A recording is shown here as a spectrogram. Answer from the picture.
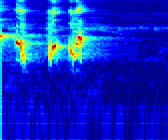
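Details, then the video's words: Cream-vented bulbul calling a mate as a lure sound: three quick, slurred, chattering notes in under a second, then silence. "Suara pikat merbah lekir gacor"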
